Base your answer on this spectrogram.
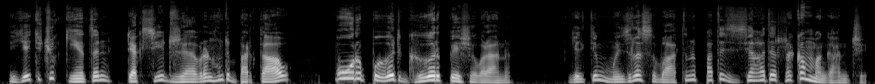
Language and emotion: Kashmiri, disgusted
